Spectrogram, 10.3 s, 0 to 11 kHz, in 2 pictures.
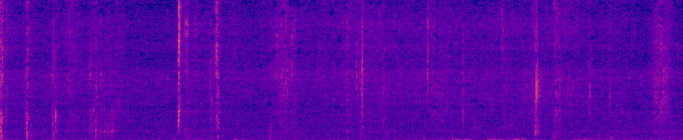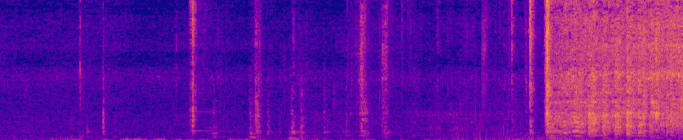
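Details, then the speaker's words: Vehicle jump-started with a Green Keeper GK-J1203 jump starter: scattered clicks and handling, then the engine cranks briefly and catches into a strong, steady run; started without a problem, clean start. "As you can see, it started up without a problem. This thing is great."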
